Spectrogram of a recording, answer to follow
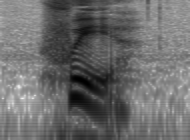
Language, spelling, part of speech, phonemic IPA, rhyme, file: Swedish, ske, verb, /ɧeː/, -eː, Sv-ske.ogg
- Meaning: to happen; in particular what happens during some extended period of time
